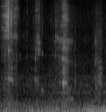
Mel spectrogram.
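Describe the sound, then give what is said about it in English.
Crunching onion rings dipped in barbecue sauce: a handful of crisp, uneven crunches from chewing, each a sharp scratchy burst over a low steady rumble, with no talking. “Yeah, but, I mean, it's like barbecue sauce on crunchy stuff.”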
